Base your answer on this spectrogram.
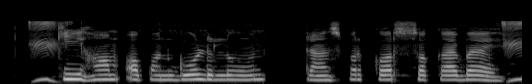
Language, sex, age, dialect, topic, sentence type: Maithili, female, 18-24, Southern/Standard, banking, question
